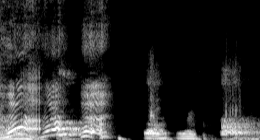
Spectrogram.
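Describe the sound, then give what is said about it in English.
Two dogs bark excitedly after someone knocks on a neighbor's door, a loud tumble of overlapping barks and high yips in quick bursts with brief gaps between them. “I have two dogs, so they just go crazy.”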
